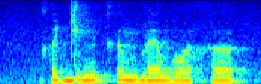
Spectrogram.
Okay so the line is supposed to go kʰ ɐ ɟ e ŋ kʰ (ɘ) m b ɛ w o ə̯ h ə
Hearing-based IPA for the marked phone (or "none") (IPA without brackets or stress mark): ɘ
